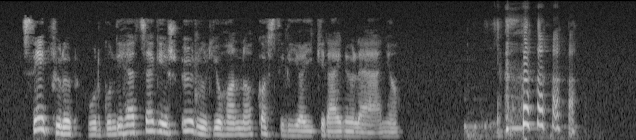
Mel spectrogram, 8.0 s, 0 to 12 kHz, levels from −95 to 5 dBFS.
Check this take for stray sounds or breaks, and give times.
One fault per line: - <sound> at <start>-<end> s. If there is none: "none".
- laugh at 5.8-7.3 s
